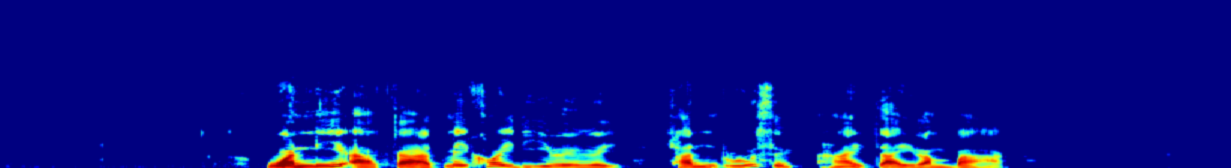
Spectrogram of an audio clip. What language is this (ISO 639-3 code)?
tha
